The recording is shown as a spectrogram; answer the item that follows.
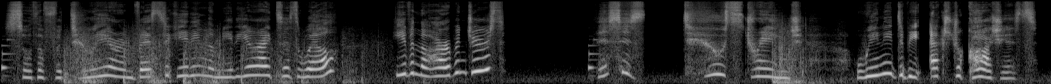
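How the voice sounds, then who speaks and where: A woman voicing a tiny, curious, excitable fairy companion in a video game, with a squeaky childlike voice. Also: unhurried, a little hiss or hum. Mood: puzzled, concerned. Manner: speaks of herself in third person. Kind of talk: video game character dialogue.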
